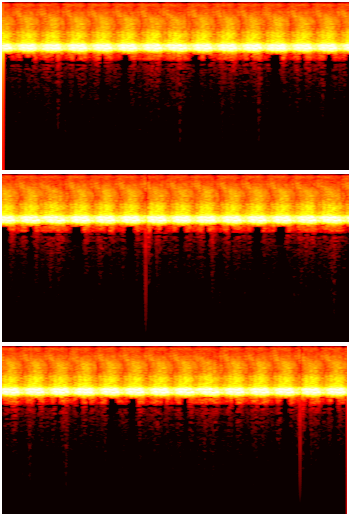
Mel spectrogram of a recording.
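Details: Night chorus of crickets in a summer meadow on a farm, full moon overhead: a bright, sustained high note broken into steady quick beats, around four a second, otherwise quiet.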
